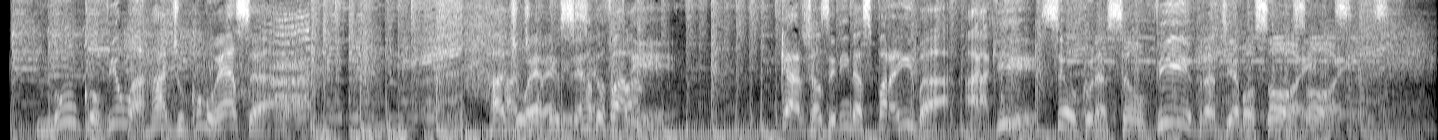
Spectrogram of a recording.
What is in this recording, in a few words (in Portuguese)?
locutor gravações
